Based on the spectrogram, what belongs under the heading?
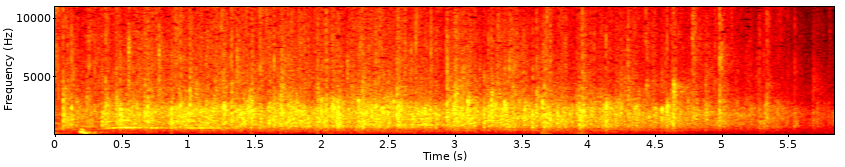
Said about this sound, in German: So, ich freue mich sehr, hier stehen zu dürfen. Erstmal nochmal ein Applaus für Onkel Bernie.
